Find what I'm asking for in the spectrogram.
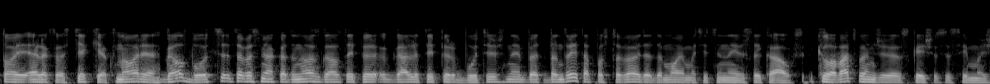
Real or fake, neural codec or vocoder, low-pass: real; none; 5.4 kHz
